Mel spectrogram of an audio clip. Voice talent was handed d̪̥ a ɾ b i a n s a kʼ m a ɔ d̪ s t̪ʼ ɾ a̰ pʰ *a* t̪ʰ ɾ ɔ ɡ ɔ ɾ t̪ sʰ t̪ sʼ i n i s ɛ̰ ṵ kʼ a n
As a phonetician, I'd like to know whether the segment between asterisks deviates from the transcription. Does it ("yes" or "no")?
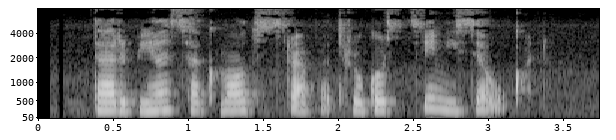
no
